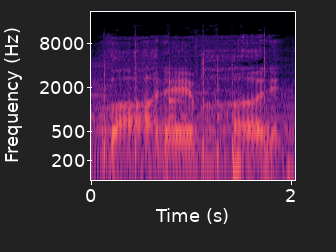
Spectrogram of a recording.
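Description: A male Hindustani classical voice sings a melismatic phrase in Raag Yaman, its pitch wavering and gliding in ornaments. Tabla strokes sound under it.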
